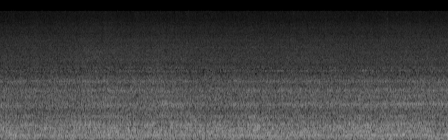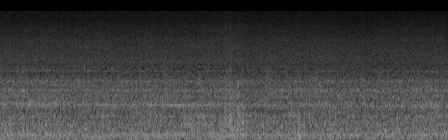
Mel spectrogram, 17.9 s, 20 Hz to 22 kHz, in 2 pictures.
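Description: Kintetsu 5800 series electric train heard from inside the passenger car while running at speed: a steady rumble of wheels on rail and car body, with a faint steady whine over it.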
